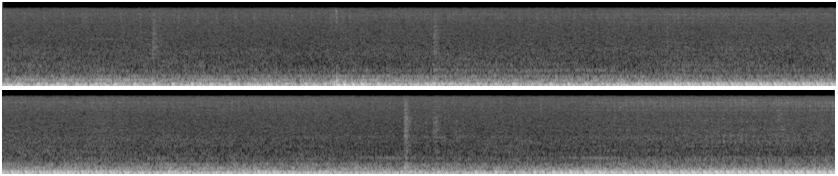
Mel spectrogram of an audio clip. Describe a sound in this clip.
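A V-twin touring motorcycle engine rumbles while cruising on a highway.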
